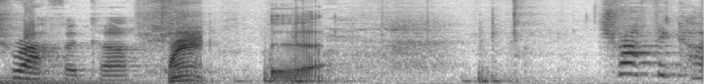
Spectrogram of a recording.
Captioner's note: funny buzzing sounds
